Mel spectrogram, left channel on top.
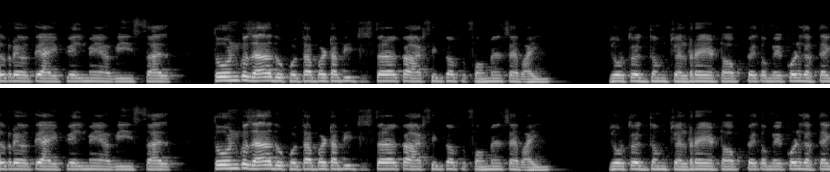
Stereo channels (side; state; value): both; identical; correlation 1.00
